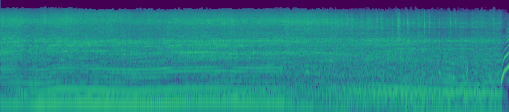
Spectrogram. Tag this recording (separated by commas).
driving snowmobile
